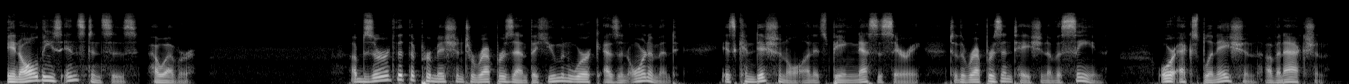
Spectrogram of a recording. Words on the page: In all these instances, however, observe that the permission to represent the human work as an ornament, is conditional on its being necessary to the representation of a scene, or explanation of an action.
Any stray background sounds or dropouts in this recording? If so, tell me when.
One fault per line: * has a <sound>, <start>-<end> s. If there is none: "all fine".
all fine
